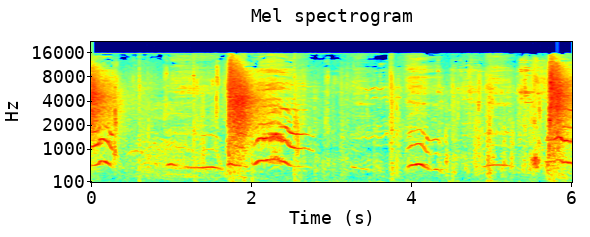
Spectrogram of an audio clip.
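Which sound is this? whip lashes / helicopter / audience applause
whip lashes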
